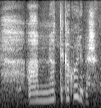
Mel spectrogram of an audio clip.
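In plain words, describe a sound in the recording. A middle-aged woman speaks calmly, close by.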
